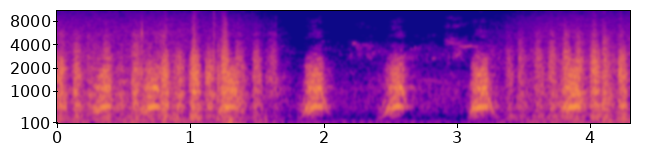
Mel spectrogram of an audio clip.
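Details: Puppies at play competing for toys on green grass make rough, breathy barks and panting huffs, a dense run first, then three separate gruff barks about half a second apart, then more quick panting.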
